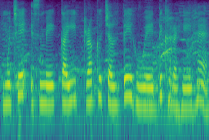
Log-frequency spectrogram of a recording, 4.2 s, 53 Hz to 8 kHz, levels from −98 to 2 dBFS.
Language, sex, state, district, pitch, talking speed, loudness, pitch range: Hindi, female, Madhya Pradesh, Katni, 195 Hz, 130 wpm, -14 LUFS, 180-220 Hz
